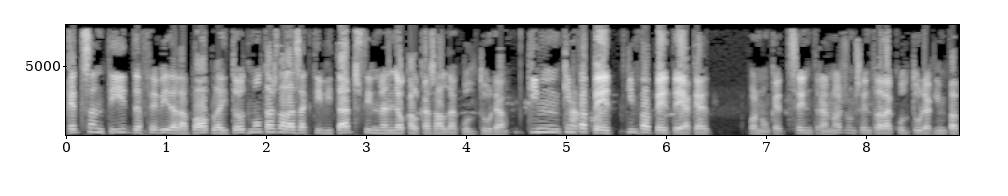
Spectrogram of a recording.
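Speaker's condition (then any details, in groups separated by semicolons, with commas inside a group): No condition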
